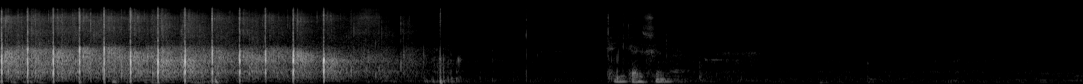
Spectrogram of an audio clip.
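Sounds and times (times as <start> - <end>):
applause: 0.0 - 4.4
speech: 6.4 - 6.8.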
